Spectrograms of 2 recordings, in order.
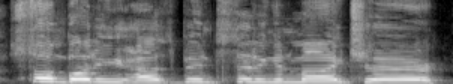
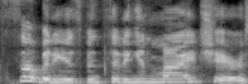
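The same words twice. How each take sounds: First: The voice is big and deep. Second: The voice is medium in size and pitch. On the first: The largest bear is speaking. "said the great big bear" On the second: The middle-sized bear is speaking. "in her middle-sized voice"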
